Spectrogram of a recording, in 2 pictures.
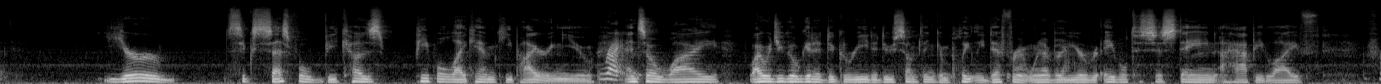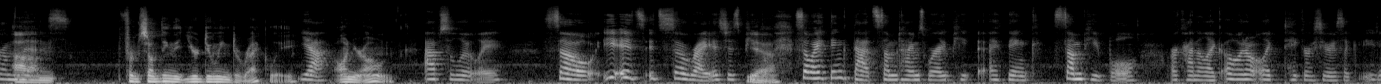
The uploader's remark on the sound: I apologize for the space heater running in the background and making noise... But, we were cold.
